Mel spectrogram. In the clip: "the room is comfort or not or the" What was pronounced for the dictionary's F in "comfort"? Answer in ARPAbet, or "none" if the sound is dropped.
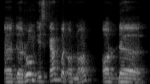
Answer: P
